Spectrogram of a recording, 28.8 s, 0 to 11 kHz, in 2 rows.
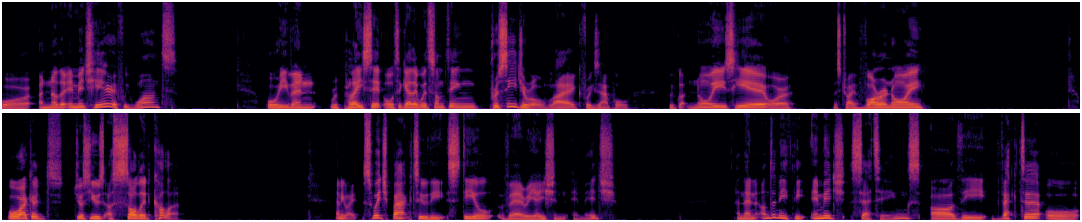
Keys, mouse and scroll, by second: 14.0-17.1 drag, 17.8 click, 20.6-22.1 drag, 25.9 click.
